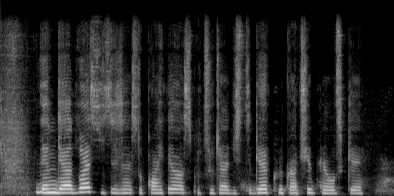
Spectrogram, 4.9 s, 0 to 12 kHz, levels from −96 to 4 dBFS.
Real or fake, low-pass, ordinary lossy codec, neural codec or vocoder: fake; 10.8 kHz; none; codec, 44.1 kHz, 1.7 kbps, Pupu-Codec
